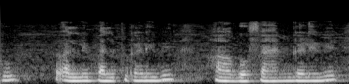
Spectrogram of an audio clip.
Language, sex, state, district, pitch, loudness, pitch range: Kannada, female, Karnataka, Bidar, 170 Hz, -13 LUFS, 165-200 Hz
